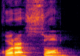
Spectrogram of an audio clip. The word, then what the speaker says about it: corazón: Learning to recognize the pattern that the Spanish Z indeed sounds like the American S. So corazón, zapato.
